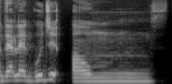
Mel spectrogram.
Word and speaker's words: Omens: Aliás, eu não sei a pronúncia direito. Como é que é, Igor? É Omens? Como é que é? Good Omens? The Good Omens. – Uh -huh. Omens.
